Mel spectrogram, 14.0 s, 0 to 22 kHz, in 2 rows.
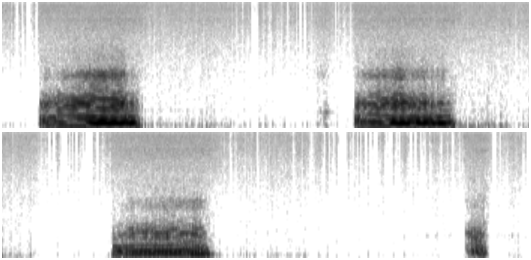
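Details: Sleeping cat snoring: three soft, buzzing snores at about 15 breaths a minute in a quiet room.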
